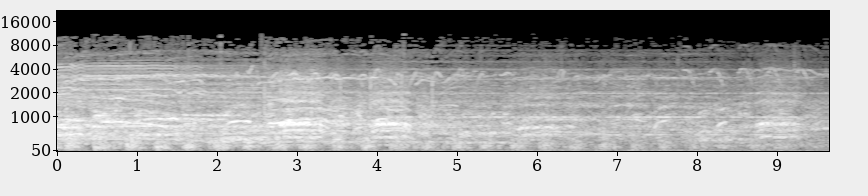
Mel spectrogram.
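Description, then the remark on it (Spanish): A large crowd of townspeople cheers and shouts continuously for Nelson and Winnie as they wave, a dense wall of mixed voices with a rough pulsing rhythm, staying loud for the whole stretch and swelling slightly near the start. “No te dejes engañar por esos vítores, Mativa.”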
